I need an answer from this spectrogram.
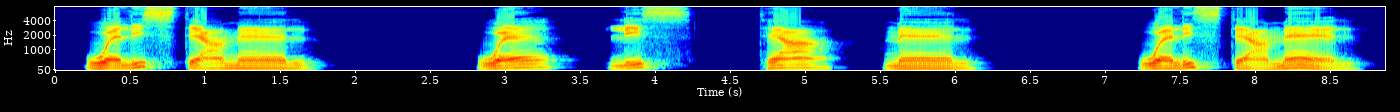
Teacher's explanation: In this case, both Hamzat al-waṣl are silent, the one in the definite article al and the one at the beginning of the word itself. It's pronounced as if the word is written like this, without the two hamzas.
